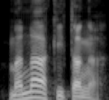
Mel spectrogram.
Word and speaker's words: Manaakitanga: Manaakitanga.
